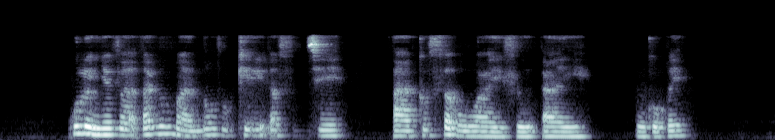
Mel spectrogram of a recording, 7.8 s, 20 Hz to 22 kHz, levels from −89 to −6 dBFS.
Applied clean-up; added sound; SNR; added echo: neural mask model DeepFilterNet 3.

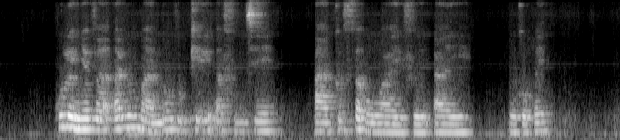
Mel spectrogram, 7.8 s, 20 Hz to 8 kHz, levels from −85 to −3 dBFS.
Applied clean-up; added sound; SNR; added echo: neural separator model SepFormer DNS4.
